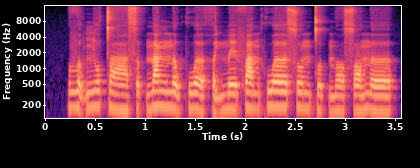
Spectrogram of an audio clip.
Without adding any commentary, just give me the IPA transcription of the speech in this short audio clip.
və̰˧˨wɲo˧ t̪a̤ː˨˩sə˨˩p̚ na˧ŋ nə˧˩wkwəː˧˩hə̰˧˨j me˨˦fa˧n kwəː˧ so˧nt̪o˨˩t̚ nɔ̤˨˩sɔ˨˦ nəː˧

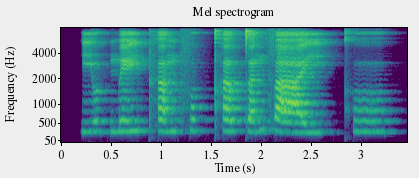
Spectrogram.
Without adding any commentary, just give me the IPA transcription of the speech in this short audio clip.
jʊ˨k̚me˨˧j pʰɐ˨ŋfʊ˨˥k̚ pʰɐ˨wt̪ɐ˨˥nfaː˨j | kʰuː˧k̚

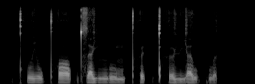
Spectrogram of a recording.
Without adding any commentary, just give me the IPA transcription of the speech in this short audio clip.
kʷʰiː˨wpʰɔː˨p̚t͡sɐ˧j ŋuː˨˩m pʰɵ˧t̚ pʰɵ˧ɥjɐ˧wkʷɐ˨k̚

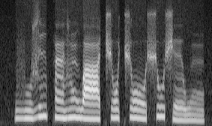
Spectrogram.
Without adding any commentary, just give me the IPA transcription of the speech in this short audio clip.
vu˨zi˦ pɛ̃˧ zũ˦waː˧t͡ʃo˦ t͡ʃoː˦˨ʃu˦ ʃeː˨ wũ˨

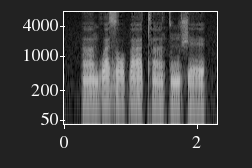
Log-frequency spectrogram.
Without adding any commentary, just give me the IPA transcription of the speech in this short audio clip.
ã˨ ɡʷa˦zɔ˦paː˦ tʰã˨˦tũ˨ʃɛ˨

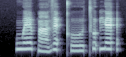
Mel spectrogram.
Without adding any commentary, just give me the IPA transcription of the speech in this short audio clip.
wɛ˦pã˨zɛ˦ʔ kʰo˦ʊ̯ tʰʊ˦ʔŋɛ˦ʔ

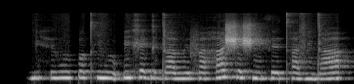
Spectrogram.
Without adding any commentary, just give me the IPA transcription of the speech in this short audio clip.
ɡẽhɨβu ɠɔt̪ʰĩβu ʔẽxɛɡɘda βɨfaha ʃɛʃẽ θɘ t̪ʰazẽda

